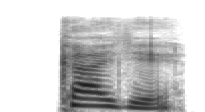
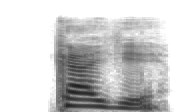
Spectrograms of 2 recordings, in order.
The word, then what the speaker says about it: Calle: Pay attention to the sound of the double L, which is usually pronounced like an English Y. – Calle. Calle.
